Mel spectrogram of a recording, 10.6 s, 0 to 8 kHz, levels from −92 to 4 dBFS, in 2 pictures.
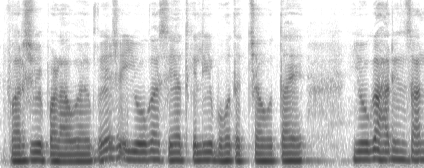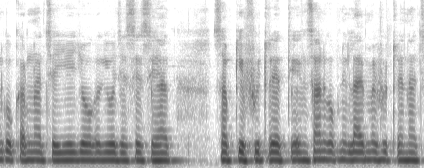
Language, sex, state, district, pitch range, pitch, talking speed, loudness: Hindi, male, Uttar Pradesh, Jyotiba Phule Nagar, 135-145 Hz, 140 Hz, 215 wpm, -27 LUFS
